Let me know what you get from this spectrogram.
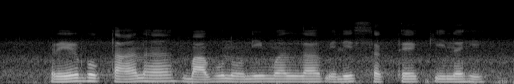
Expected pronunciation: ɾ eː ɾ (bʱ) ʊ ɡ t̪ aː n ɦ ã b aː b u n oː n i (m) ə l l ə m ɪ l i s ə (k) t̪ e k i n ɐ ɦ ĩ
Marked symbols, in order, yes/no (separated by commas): yes, yes, yes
